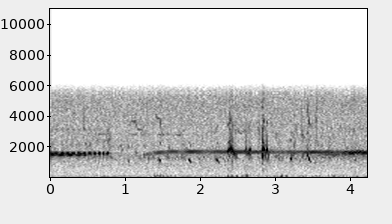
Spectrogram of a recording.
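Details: Mating-season frogs on a two-acre upstate New York pond, April 2009: a long, level trill pauses briefly and resumes, with short chirps and low croaks scattered over it.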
